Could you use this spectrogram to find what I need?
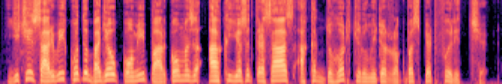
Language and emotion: Kashmiri, neutral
